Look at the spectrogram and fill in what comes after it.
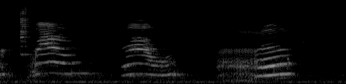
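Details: Kitten indoors meowing three times in under four seconds, each a clear, high, slightly wavering mew that rises then falls, with a faint steady hum in the room behind.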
